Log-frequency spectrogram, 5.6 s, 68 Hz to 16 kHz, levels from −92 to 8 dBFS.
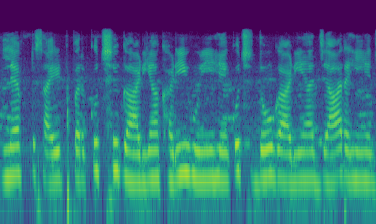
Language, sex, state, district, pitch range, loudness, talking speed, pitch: Hindi, female, Uttar Pradesh, Lucknow, 195-220 Hz, -14 LUFS, 150 wpm, 205 Hz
